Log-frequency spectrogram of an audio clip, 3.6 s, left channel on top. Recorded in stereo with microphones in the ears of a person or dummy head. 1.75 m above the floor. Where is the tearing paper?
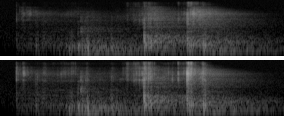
50° right (ahead or behind), 2.0 m.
